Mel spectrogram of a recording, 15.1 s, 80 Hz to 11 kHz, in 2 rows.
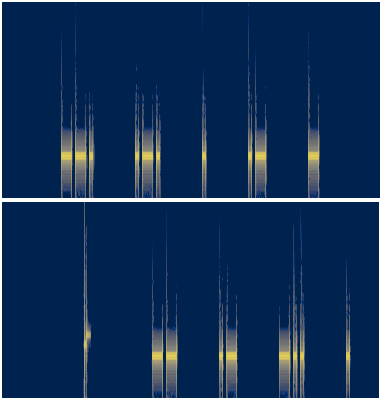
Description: Morse code, heard as a keyed tone, about 17 wpm, spaced as for 8 wpm, 700 Hz. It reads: GREAT MADE
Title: 4x Character Spacing - Top 200 Words - 17wpm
